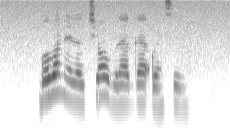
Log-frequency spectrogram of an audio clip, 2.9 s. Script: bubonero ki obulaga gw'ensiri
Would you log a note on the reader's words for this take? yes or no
no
